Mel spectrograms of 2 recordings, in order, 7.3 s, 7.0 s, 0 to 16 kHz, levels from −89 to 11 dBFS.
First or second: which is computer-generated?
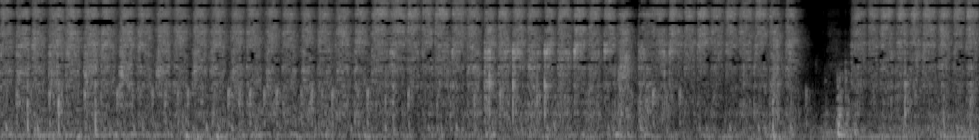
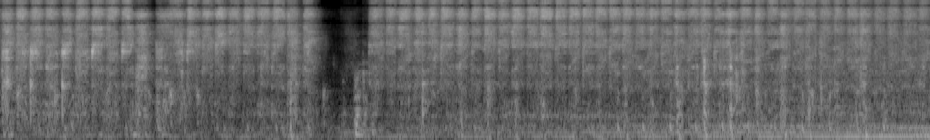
second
